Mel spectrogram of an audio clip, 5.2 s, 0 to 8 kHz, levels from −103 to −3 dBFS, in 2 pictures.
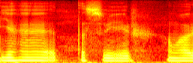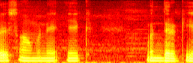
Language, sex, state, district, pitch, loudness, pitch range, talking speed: Hindi, male, Bihar, Vaishali, 125 Hz, -18 LUFS, 120-135 Hz, 95 wpm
